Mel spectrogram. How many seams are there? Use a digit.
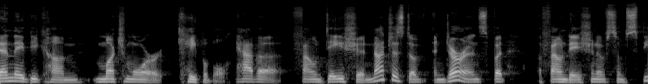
1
